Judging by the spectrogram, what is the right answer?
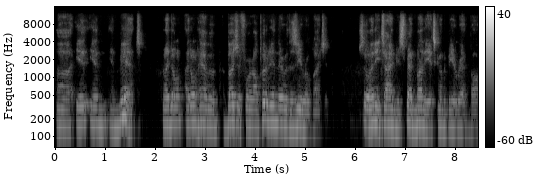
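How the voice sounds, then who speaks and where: The speech comes fairly quickly with fairly even intonation. There is a somewhat breathy quality to the voice. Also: man, fairly high pitch for a man. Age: 70s. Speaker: financial advisor presenter; presenter. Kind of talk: library workshop Q&A. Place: home room.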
